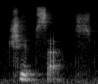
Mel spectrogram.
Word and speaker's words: chipset: singular form would be chipset chipset chipset as you can see the stress is on the first syop and it's micro and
